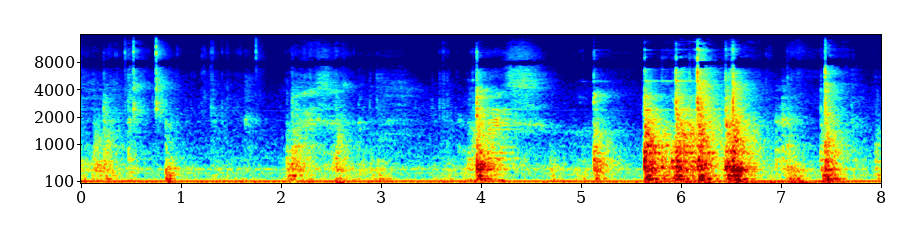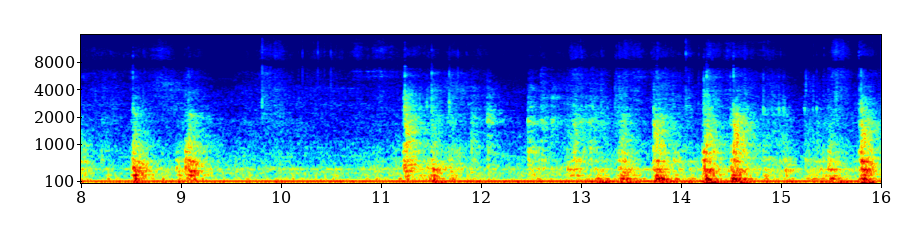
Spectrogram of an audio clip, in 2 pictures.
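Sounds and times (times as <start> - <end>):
knocking and rubbing of tap: 11.1 - 16.0.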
